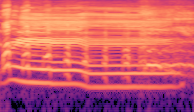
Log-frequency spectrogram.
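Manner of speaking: high, loud mock roar; playful loud roar; mock roid rage roar. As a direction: roar like a raging gym guy. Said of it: "He's like".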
